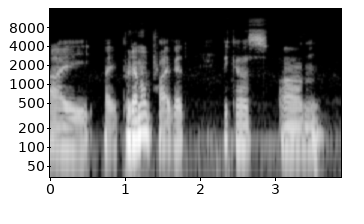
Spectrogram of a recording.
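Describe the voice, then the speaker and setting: A man speaks at a medium pitch. His voice is somewhat breathy, with fairly even intonation. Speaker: digital artist. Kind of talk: casual drawing tutorial narration.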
